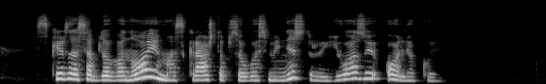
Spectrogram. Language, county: Lithuanian, Kaunas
